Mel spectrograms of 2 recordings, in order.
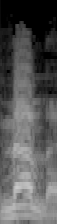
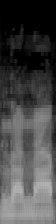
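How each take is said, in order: First: The stress is on the first syllable. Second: The stress is on the last syllable. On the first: The speaker calls it right. "Νάνα, έτσι" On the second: The speaker calls it wrong. "όχι Νανά"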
